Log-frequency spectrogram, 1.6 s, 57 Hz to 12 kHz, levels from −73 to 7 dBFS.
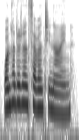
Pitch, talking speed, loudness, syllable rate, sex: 200 Hz, 150 wpm, -16 LUFS, 6.2 syllables/s, female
